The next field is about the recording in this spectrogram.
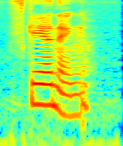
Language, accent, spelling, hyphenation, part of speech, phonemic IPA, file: English, US, scanning, scan‧ning, verb / noun, /ˈskænɪŋ/, En-us-scanning.ogg
- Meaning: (verb) present participle and gerund of scan; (noun) The act of something being scanned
